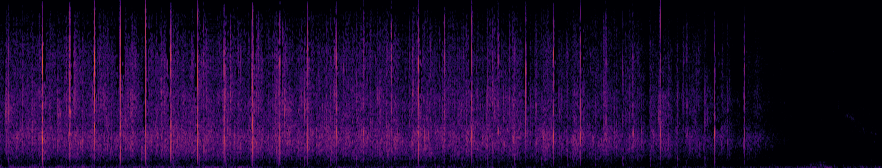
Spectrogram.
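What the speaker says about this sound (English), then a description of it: "Please give a round of applause for our soldiers in formation." Applause from the audience at a U.S. Army Medical Command assumption of command ceremony honoring soldiers in formation: sustained, dense clapping with sharp individual claps standing out, fading near the end.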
